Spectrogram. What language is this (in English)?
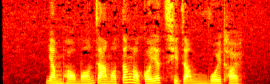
Cantonese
